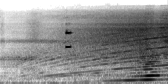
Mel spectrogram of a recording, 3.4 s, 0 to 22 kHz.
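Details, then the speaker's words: ToAuto PCP 4500 psi portable compressor filling a 0.5 L snorkel tank on a fully charged 12 V Optima red top battery, after it threw an E2 code on a jump pack. It spins up with rising whir into a steady hum. Running normally, strongly. "yeah, that's much better. I think my jump pack is just shot."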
